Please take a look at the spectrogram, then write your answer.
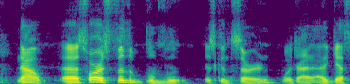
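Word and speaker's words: Fblthp: Fibblethip. Fibblethip? Fibble? Yeah, there's no vowels. Say it again? Fibblethip. Well, it sounds like you had an I in there.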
